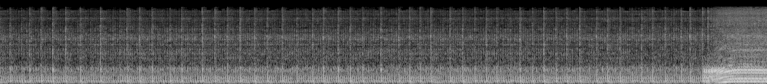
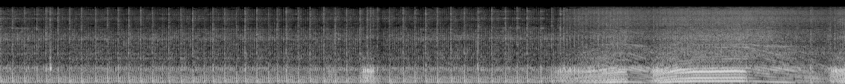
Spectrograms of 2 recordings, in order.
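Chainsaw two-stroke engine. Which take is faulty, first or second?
second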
